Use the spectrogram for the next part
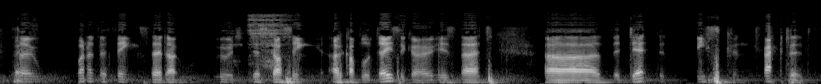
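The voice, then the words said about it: Quiet, smooth British accent. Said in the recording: “You're a bit quiet ... your voice. You're so silky smooth. ... The British accent.”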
